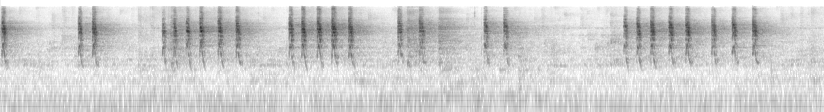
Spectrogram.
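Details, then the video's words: Eurasian tree sparrow, fighting song for master training, in repeated rolling bursts of fast, harsh high chirps, four to seven notes each, spaced by brief pauses. "Masteran Gereja Tarung Ngeroll Abis"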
